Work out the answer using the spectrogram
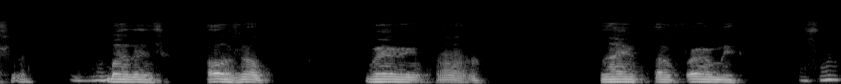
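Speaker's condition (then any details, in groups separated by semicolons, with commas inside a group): ALS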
